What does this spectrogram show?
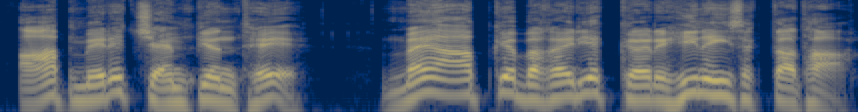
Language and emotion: Urdu, happy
